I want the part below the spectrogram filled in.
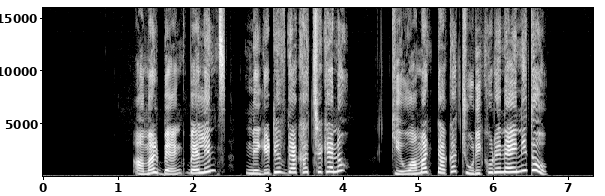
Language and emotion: Bengali, fearful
